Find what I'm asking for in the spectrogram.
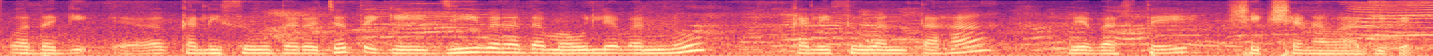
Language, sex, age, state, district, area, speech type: Kannada, female, 45-60, Karnataka, Dakshina Kannada, rural, spontaneous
